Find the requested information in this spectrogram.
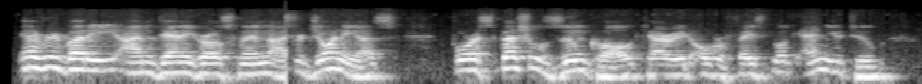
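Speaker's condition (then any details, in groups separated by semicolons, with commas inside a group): No condition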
